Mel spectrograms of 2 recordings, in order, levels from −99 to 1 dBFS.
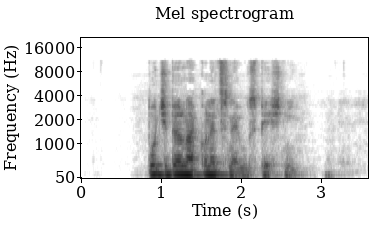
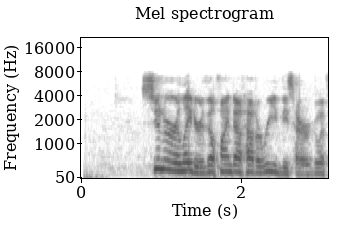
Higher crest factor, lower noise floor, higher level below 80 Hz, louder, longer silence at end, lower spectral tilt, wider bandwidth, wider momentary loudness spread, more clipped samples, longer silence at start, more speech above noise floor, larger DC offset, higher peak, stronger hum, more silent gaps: about the same, 16 dB vs 16 dB; first, -82 dBFS vs -74 dBFS; first, -56 dBFS vs -74 dBFS; first, -19 LUFS vs -37 LUFS; first, 0.95 s vs 0.05 s; first, -6.5 dB/octave vs -4 dB/octave; first, 11.5 kHz vs 8.2 kHz; first, 17 LU vs 7 LU; neither; about the same, 0.85 s vs 0.75 s; first, 64 dB vs 37 dB; neither; first, -6 dBFS vs -24 dBFS; neither; neither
